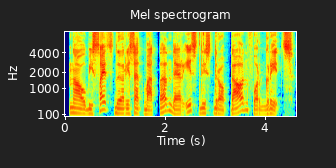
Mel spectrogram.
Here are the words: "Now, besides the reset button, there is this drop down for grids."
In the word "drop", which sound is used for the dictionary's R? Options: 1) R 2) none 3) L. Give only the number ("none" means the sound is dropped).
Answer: 1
